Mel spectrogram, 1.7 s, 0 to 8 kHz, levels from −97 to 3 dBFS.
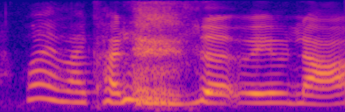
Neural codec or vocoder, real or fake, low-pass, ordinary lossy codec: none; real; none; none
